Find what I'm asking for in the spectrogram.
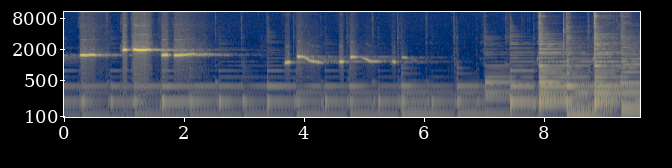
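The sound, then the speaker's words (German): Human whistling carries a tune through the first six seconds of a German folk song, clear, bright phrases riding over a steady instrumental backing that continues and swells after the whistling stops. “Pfeife dir den alten Pfiff am Grab”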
